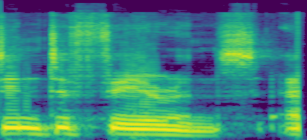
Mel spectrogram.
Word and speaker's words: interference: So, this is an interesting word because it's double stressed, which means there are two stresses or accents in the word. And they are in which can be indicated like this. In and fear. Fear. Fear. In and fear. Interference. Interference. So the main stress goes on fear. The syllable fear. And the secondary stress goes on the syllable in.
